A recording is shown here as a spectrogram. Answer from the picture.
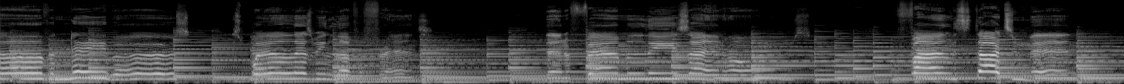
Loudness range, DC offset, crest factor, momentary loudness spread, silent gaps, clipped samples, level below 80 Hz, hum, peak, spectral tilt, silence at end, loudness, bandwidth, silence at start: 5 LU; under 0.1%; 20 dB; 12 LU; none; under 0.1%; -62 dBFS; none; 0 dBFS; -4 dB/octave; 0 s; -21 LUFS; over 20 kHz; 0 s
